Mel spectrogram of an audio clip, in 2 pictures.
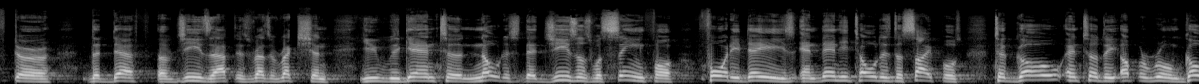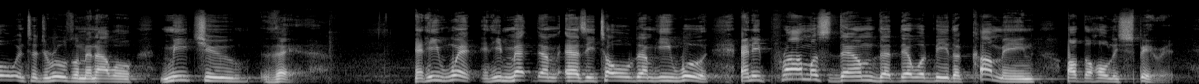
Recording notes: Sermon preached from Wesley AME Zion Church.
